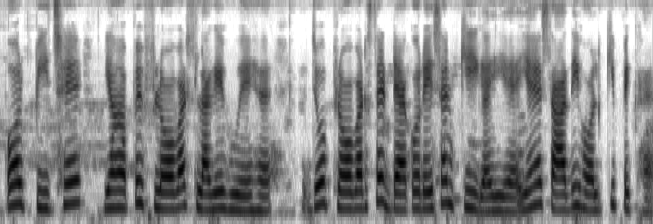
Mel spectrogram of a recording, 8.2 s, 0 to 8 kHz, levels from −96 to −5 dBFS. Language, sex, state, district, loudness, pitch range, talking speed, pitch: Hindi, female, Uttar Pradesh, Gorakhpur, -15 LUFS, 210-260 Hz, 155 wpm, 225 Hz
